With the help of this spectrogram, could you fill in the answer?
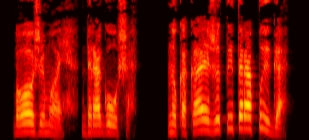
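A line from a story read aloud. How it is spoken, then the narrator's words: Grumbling. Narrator (Russian): ворчал Кравченко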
